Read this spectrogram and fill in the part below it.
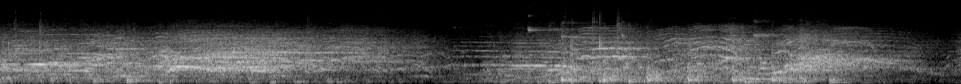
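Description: Shoes squeak sharply on a hard indoor court.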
